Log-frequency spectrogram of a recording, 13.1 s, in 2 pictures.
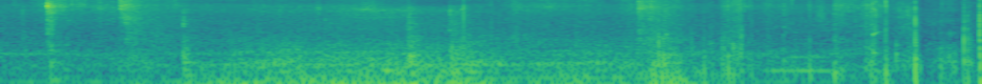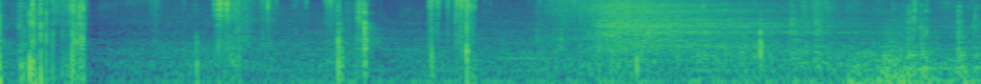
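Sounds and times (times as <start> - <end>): train car rumbling: 0.0 - 6.4, 9.2 - 13.0
sharp clicks and cracks: 5.9 - 9.8.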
